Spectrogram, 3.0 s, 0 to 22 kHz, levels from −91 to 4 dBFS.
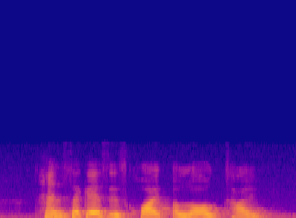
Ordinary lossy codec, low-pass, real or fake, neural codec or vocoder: none; none; real; none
